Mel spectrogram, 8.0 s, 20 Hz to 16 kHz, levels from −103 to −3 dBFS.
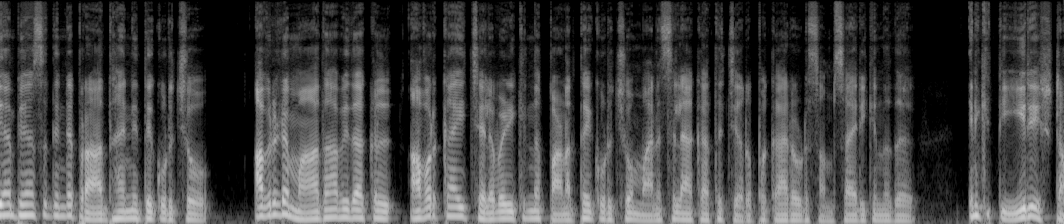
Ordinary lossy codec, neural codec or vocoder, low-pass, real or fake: Opus, 24 kbps; none; 14.4 kHz; real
